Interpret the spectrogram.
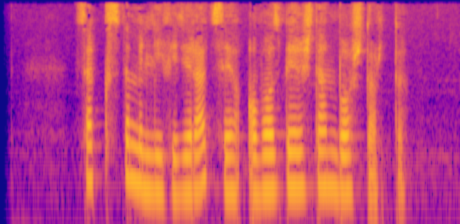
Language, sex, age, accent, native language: Uzbek, female, 18-24, Toshkent shahri, Uzbek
